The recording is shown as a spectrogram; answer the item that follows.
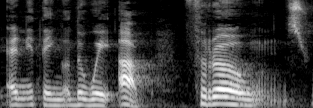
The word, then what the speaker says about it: Thrones: Throw. O as in go. Make sure you add a w at the end. Throne. and add a Z. Thrones.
